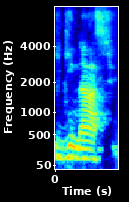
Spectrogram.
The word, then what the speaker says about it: Inácio: padre inácio de loyola a gente sabe o g é mudo né a gente não lê ignacio de olhar oi lê e na na prova porque que escreve ignacio pois é deixa lá no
